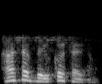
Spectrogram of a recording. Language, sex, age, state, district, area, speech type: Hindi, male, 45-60, Madhya Pradesh, Bhopal, urban, conversation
